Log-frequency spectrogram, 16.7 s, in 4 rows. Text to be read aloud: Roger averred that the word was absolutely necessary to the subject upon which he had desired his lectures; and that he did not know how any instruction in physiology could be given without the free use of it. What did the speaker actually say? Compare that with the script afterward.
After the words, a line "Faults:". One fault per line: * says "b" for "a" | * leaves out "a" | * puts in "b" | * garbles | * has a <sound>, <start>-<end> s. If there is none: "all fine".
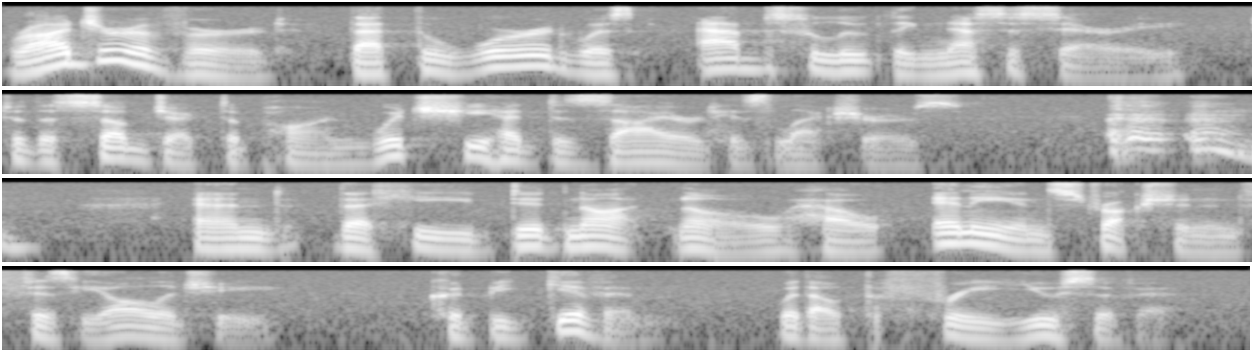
Roger averred that the word was absolutely necessary to the subject upon which he had desired his lectures; and that he did not know how any instruction in physiology could be given without the free use of it.
Faults:
* has a cough, 7.8-8.5 s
